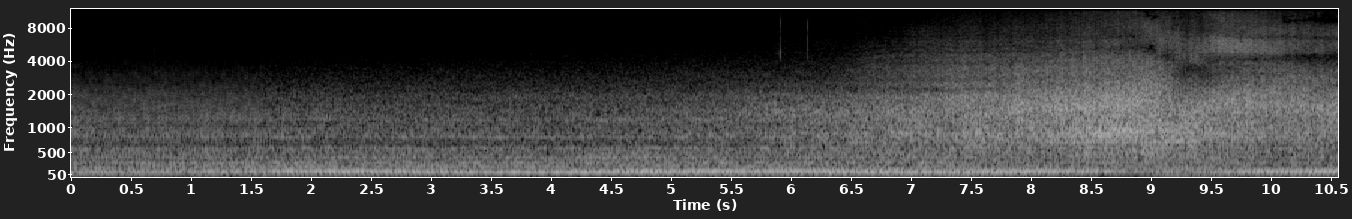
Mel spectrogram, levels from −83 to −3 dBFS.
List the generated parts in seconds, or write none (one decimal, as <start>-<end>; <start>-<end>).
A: 0.0-1.6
